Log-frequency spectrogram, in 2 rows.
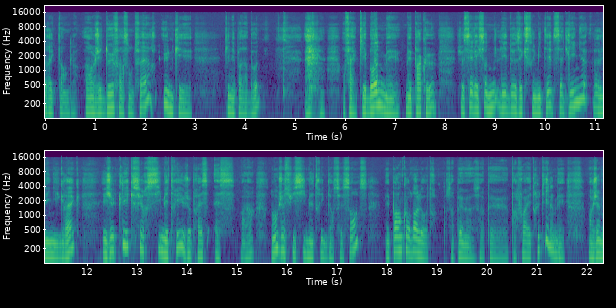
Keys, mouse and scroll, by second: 4.6 click, 6.8 click, 10.9 click, 14.5 s, 16.7-22.3 drag.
